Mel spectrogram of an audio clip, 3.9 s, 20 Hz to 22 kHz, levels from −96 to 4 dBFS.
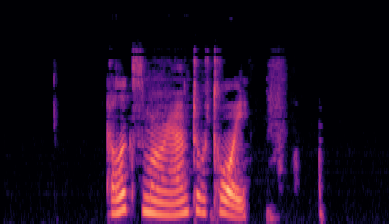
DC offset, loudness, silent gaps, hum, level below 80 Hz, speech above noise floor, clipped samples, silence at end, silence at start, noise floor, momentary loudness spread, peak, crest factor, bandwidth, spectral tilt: under 0.1%; -21 LUFS; none; none; -74 dBFS; 62 dB; under 0.1%; 0.65 s; 1.05 s; -83 dBFS; 10 LU; -4 dBFS; 20 dB; 9.2 kHz; -5 dB/octave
